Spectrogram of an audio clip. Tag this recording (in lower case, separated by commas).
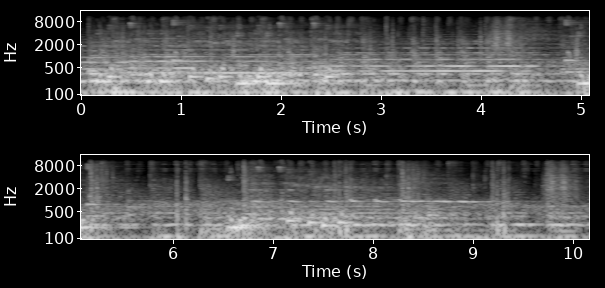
music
